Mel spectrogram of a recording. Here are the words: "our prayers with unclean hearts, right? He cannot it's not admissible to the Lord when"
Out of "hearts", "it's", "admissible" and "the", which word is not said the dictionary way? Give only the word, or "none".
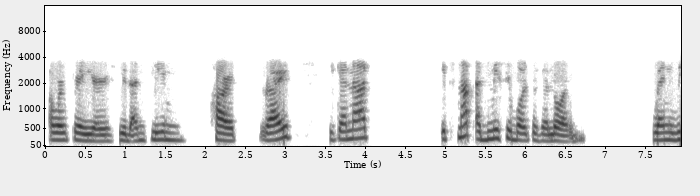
hearts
